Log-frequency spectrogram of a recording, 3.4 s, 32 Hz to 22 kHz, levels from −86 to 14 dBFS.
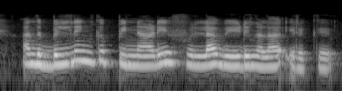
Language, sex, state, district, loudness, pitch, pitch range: Tamil, female, Tamil Nadu, Nilgiris, -16 LUFS, 210 Hz, 195-230 Hz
